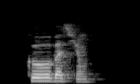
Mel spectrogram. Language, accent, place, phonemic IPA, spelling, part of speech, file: French, France, Lyon, /kɔ.ɔ.ba.sjɔ̃/, cohobation, noun, LL-Q150 (fra)-cohobation.wav
- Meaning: cohobation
